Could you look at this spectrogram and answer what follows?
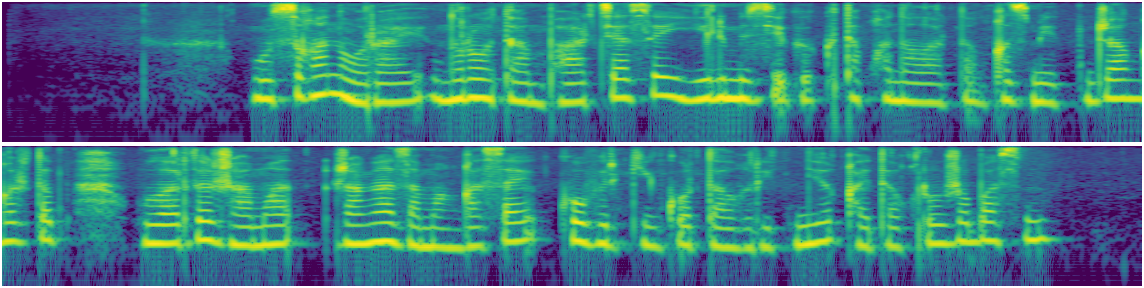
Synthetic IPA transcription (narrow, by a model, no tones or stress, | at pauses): wo̞səʁɑnwo̞ɾɑjnʊɾo̞t̪ɑmpʰart̪ʲijasəje̞lɪmɪzd̪e̞ɡʲɪkʲʰɪ̥t̪ɑpχɑnɑlˠɑɾd̪əɴqʰəzme̞t̪ɪnʒɑɴʁəɾt̪əpwo̞lˠɑɾd̪əʒɑɴɑzɑmɑɴʁɑsɑjkʰoverkʲiŋko̞ɾt̪ɑlˠəqɾe̞t̪ɪnd̪e̞qʰɑjt̪ɑqʰʊɾuʒo̞bɑsən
